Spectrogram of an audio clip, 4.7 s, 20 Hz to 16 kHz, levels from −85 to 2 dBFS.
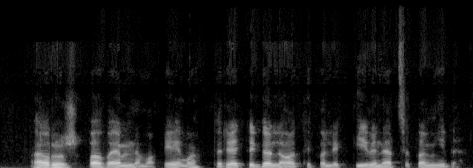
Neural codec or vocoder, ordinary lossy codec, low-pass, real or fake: codec, 44.1 kHz, 3.4 kbps, Pupu-Codec; Opus, 16 kbps; 14.4 kHz; fake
